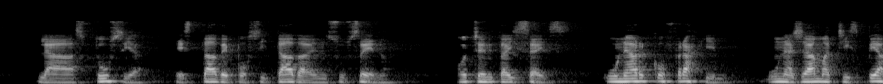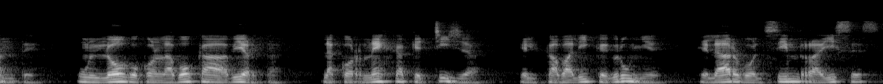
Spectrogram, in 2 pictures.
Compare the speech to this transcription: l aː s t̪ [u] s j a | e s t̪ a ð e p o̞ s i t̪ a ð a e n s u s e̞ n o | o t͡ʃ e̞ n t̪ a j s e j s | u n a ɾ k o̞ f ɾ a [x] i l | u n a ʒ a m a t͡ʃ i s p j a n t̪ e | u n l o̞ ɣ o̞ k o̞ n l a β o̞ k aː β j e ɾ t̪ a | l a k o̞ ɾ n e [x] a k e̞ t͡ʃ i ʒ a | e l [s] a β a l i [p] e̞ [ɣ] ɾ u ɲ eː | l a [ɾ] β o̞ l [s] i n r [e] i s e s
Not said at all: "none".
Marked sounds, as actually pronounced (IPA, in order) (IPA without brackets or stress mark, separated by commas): u, x, x, x, k, ɣ, ɾ, s, a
